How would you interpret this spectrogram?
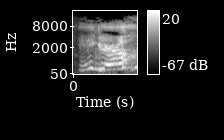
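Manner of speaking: put-on high, loud sassy hey girl; sassy greeting. Camp greeting impression.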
